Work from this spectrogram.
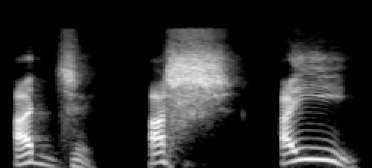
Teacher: জিভের মাঝখানে চলে আসেন, মাঝখানটা উপরের তালুতে লেগে উচ্চারণ হবে জিম শিন ইয়া।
